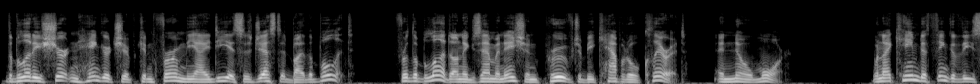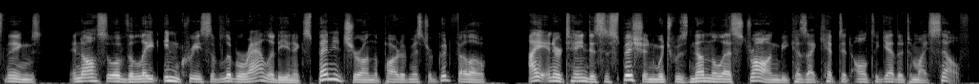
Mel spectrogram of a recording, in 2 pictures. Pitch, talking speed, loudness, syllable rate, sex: 130 Hz, 200 wpm, -19 LUFS, 6.2 syllables/s, male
